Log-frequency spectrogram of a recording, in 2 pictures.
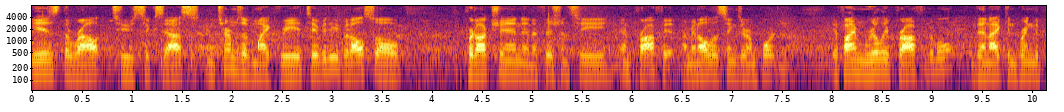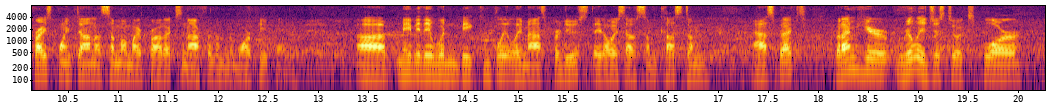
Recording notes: We are coming to you live from IMTS 2016! Our IMTS TV studio.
